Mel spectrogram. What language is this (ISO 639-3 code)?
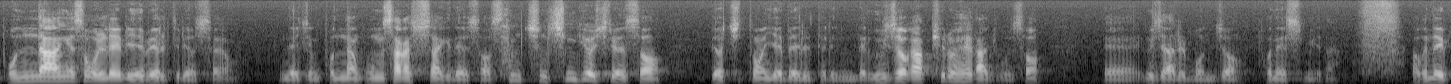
kor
